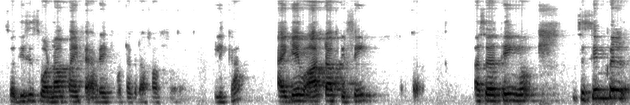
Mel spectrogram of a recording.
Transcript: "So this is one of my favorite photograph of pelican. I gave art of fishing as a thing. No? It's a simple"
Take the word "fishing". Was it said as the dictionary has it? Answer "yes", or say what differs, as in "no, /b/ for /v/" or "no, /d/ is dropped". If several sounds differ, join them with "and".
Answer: no, /s/ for /ʃ/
